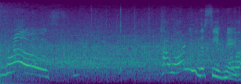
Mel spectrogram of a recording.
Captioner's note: cheers and applause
